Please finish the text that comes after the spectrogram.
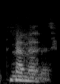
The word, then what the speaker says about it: Mehmet: Mehmet.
